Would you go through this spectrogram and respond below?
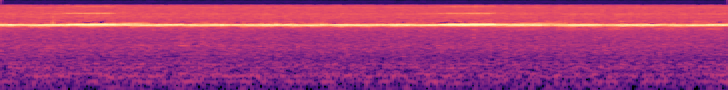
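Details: Japanese autumn insects calling at night in total darkness, a continuous high, ringing trill without pause, brief faint higher notes, and a soft low hum in the background.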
